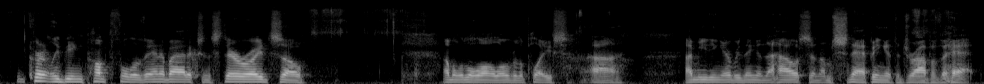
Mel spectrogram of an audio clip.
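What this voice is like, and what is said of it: Raspy, slightly altered voice. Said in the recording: “my voice is going to sound a little different this week ... forgive the voice, forgive the raspiness”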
